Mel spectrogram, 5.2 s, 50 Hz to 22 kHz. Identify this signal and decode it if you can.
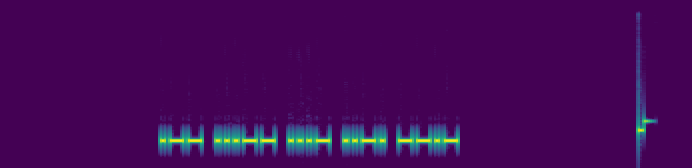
Morse code, heard as a keyed tone, about 34 wpm, 700 Hz. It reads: W3VFQ
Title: USA Call Signs - 5 Characters - 2x Character Spacing - 35wpm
